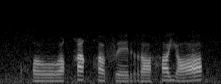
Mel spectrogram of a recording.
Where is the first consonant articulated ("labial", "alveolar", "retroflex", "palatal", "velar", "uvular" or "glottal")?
uvular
